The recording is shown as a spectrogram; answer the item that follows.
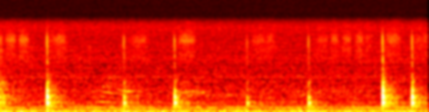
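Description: Pen stylus writing on a tablet screen: a series of light taps, roughly one every half second, with faint scratching between them, over a faint steady low hum.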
